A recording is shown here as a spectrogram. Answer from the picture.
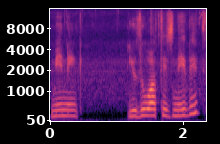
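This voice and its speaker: A woman with a Portuguese accent at a medium pitch and moderate pace, in a dry, close sound with no echo. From Portugal. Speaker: Krishna devotee. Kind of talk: interview answer.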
